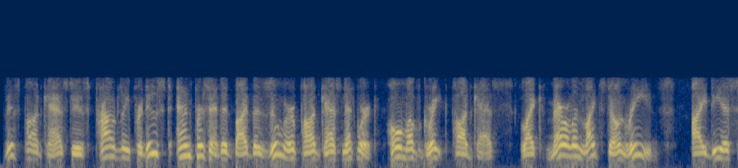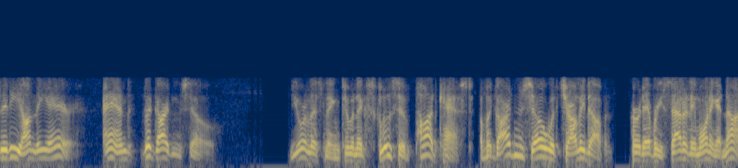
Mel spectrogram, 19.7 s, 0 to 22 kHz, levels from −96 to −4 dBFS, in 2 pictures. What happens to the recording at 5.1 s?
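At 5.1 s you're hearing GSM full-rate codec damage, which runs through the whole clip rather than starting there. The voice is rebuilt from a vocal-tract model driven by sparse regular pulses, giving a plainly buzzy, gravelly roughness, all squeezed into a phone band around 200 Hz to 3.5 kHz with nothing above 3.7 kHz.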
